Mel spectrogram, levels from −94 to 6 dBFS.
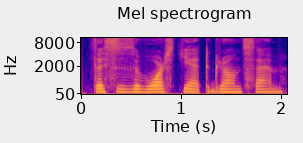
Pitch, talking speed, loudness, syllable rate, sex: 170 Hz, 205 wpm, -19 LUFS, 4.5 syllables/s, female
